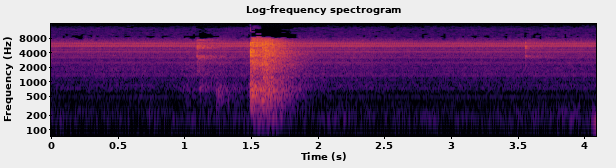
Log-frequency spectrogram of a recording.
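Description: Steady electrical hum, with one short noisy handling sound about a second and a half in and a faint tick near the end.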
